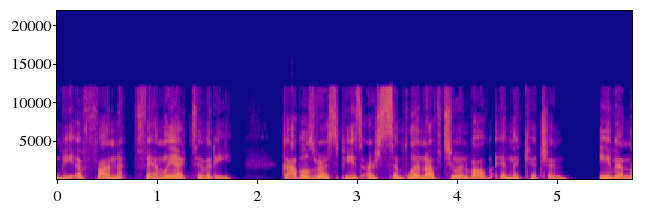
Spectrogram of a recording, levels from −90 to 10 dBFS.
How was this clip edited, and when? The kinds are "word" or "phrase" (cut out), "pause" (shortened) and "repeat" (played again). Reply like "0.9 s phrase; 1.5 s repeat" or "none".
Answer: 4.4 s word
